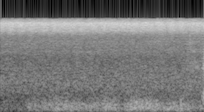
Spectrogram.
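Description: Steady background hiss, the recording's noise floor, with nothing else standing out.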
